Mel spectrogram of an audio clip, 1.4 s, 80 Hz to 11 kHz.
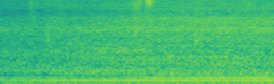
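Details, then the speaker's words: Seat Alhambra diesel with persistent DPF regeneration every ~10 km and fault P0403 EGR circuit: engine switched off mid-regen at 580°C, and the cooling fans run on with a steady, even whirr for a few minutes. "can hear the fans are running, because it was just trying to do a regen, and we've turned the engine off, so the fan is going to run for a few minutes."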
